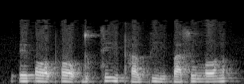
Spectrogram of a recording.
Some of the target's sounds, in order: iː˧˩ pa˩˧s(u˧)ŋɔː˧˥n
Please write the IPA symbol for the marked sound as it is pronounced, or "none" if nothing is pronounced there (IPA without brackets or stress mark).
u˧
